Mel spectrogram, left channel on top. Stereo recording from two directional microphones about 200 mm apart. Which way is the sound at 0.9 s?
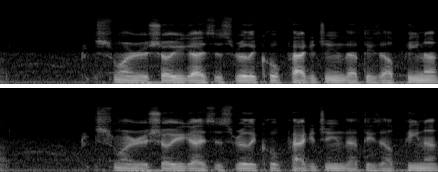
10° right (ahead or behind).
